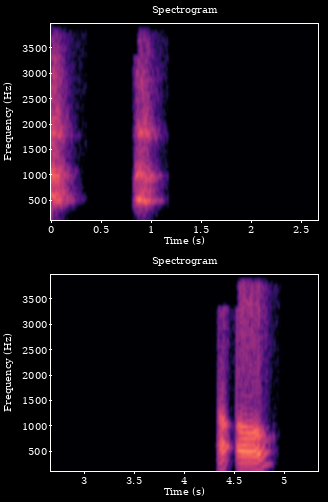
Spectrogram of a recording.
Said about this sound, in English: Your dog is getting a little huff in his voice, huh?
